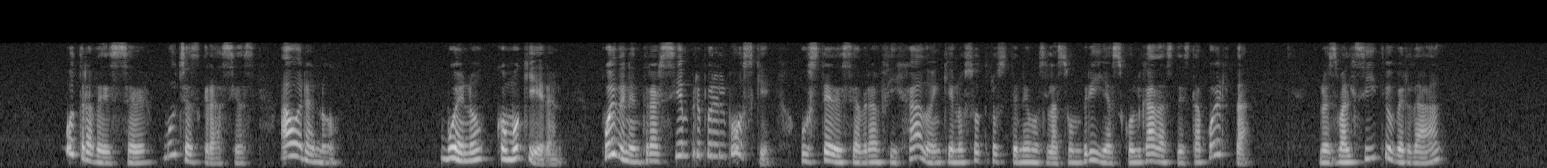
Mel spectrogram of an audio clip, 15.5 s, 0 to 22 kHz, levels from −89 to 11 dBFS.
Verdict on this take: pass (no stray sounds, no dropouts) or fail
pass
